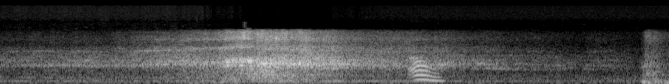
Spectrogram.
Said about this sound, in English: Did you hear it? I sure did. Did you hear the crash? Yes.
